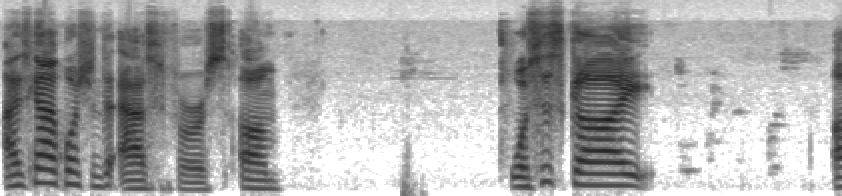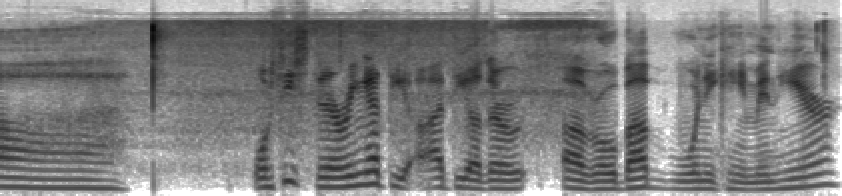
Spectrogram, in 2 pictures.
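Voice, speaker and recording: A man's voice: fairly high pitch, unhurried, long pauses, pushed and bright. A man playing a tabletop game, putting questions in casual table-talk. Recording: slightly noisy mic with clicks.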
